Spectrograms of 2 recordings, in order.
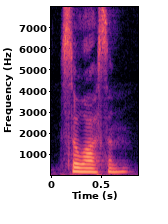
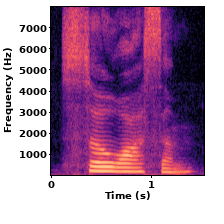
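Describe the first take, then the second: First: The phrase is said faster. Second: The phrase is said slowly. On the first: "and then faster" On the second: "first slowly"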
